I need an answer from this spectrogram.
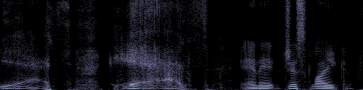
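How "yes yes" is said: hushed, whispered demonic female voice. Retelling a voice heard on a cemetery recording, in a demonic female voice. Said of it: "this like demonic female voice of like".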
